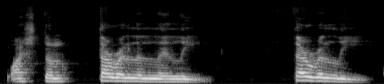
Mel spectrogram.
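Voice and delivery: pointed, emphatic, serious, every word stressed. Speaker repeats an instruction and tells listeners to read their lips, emphatic, pointed tone. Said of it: "Listen to my tone".

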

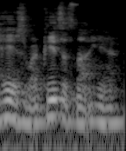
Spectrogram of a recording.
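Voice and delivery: ordinary talk

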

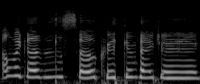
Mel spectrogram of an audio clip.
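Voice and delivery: high, starstruck gushing fan voice.

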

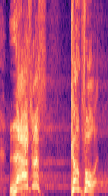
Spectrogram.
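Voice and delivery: loud, very high-pitched shout. Acting out a scripture scene, calling the dead man out: imitating Jesus speaking loudly. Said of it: "They said with a loud voice".

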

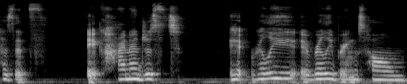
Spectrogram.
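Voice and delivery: emotional voice, catching with feeling.

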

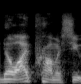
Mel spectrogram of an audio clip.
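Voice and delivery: put-on forceful, insistent delivery. Describing a character growing darker, imitating a forceful line. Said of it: "it's very forceful".

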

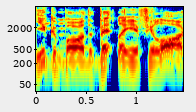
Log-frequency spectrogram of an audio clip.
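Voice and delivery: put-on Australian accent. Quoting Alfred's line, trying Michael Caine: Steve Irwin-like Australian accent. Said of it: "That was a spot on Steve Irwin".

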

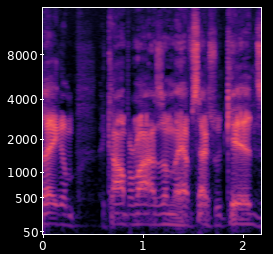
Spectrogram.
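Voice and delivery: imitated scraggly voice. Imitating a longtime acquaintance: impression of his scraggly voice. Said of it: "Your fucking impression is so good".

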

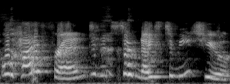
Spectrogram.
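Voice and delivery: very high, gushing sweet-talk pet voice. Retelling how plants get greeted, imitating talking to a pet. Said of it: "I talk to plants like I talk to my dogs".

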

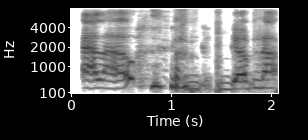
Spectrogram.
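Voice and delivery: attempted British accent. Asked to do a british accent, the speaker tries one.

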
